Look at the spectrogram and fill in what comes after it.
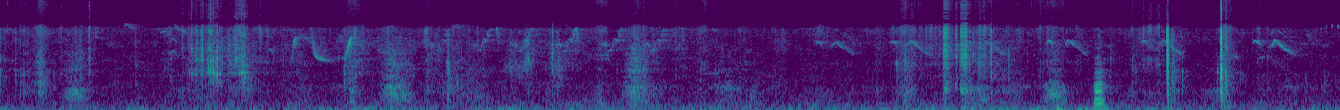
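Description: Quiet outdoor ambience: faint, short, high falling chirps of birds scattered throughout, with a few light clicks and rustles.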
